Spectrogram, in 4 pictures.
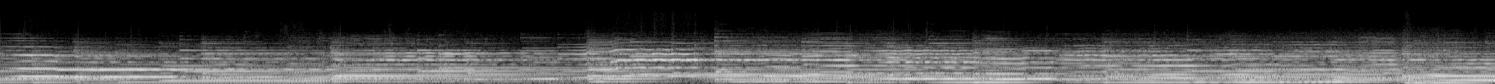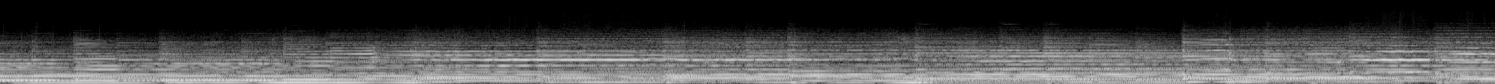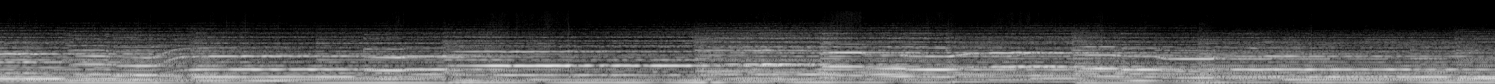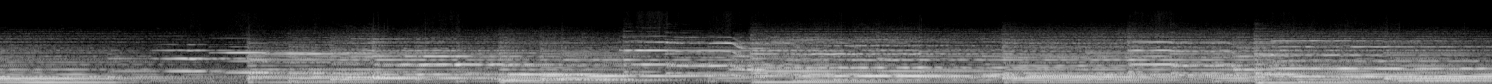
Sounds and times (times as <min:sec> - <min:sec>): Wedding music: 0:00.0 - 0:59.7.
